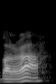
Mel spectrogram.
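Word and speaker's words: ברא: As I was studying the word created, it's the Greek word bara, like, get it, bara? Let's say it using a sentence. If you bara my wheelbarrow, you better bring it back.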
